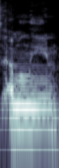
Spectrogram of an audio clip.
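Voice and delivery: Emmeline ending in "-een"; French pronunciation. Shown as a demonstration. What everyone always thinks it is, Emmeline with "-een". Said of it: "it's the French pronunciation".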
